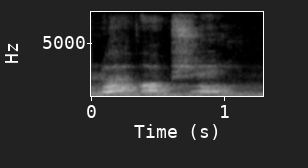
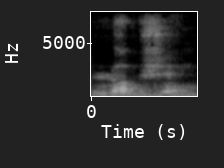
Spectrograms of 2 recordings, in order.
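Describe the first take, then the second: First: The article's vowel is pronounced before the noun. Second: The article's vowel is dropped and linked on. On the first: The speaker calls it wrong. "I don't say le objet" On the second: The speaker calls it right. "Get rid of that E, I put an apostrophe, and I say l'objet"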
